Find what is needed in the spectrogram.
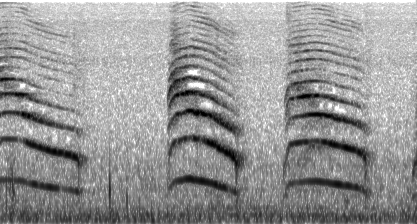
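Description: A cat meowing three times, each meow falling in pitch.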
